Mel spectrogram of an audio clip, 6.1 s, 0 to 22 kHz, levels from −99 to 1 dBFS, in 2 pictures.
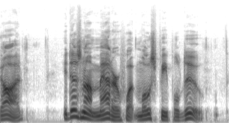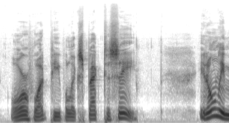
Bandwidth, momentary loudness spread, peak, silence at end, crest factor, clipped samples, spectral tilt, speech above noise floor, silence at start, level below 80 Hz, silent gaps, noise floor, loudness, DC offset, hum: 11 kHz; 11 LU; -6 dBFS; 0 s; 18 dB; under 0.1%; -6 dB/octave; 34 dB; 0 s; -60 dBFS; none; -57 dBFS; -24 LUFS; under 0.1%; none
